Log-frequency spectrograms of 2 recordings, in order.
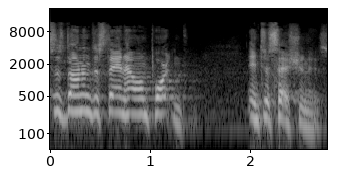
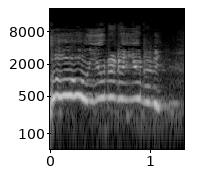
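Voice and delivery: much higher, gushing swoon over unity; dreamy churchgoer; 11 semitones higher than usual. Retold or imitated. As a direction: gush like a starry-eyed believer. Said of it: "everybody is googly-eyed and their mind goes mush".

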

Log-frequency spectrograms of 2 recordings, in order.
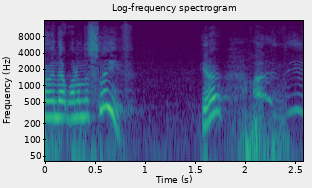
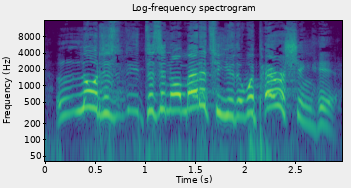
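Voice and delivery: louder, higher, mock desperate plea; pleading disciples; 6 semitones higher, 12 dB louder than usual. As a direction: cry out over the storm, lightly. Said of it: "They said".

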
